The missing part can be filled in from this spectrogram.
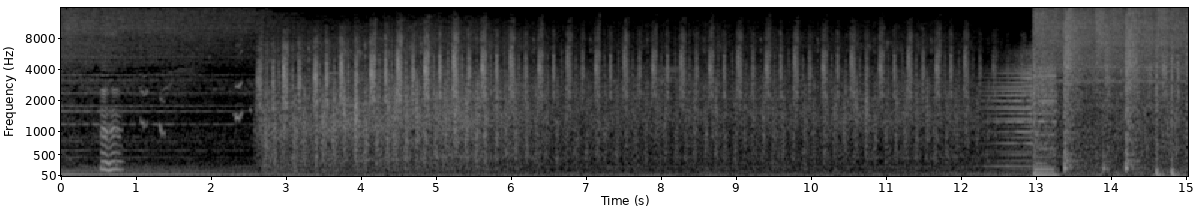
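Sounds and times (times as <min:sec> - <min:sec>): cartoon train clatter: 0:02.3 - 0:15.0.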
